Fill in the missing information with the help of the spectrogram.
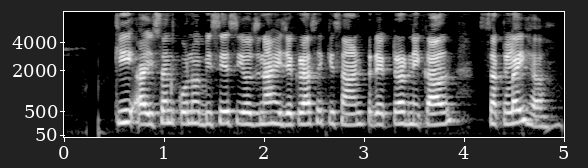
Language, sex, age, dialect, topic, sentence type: Magahi, female, 31-35, Western, agriculture, statement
